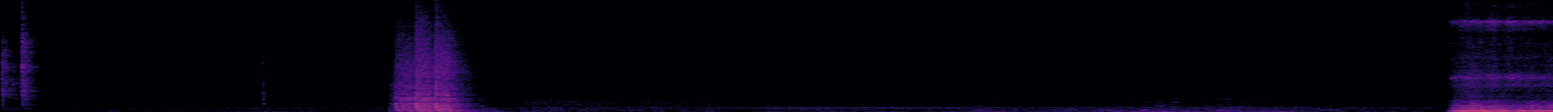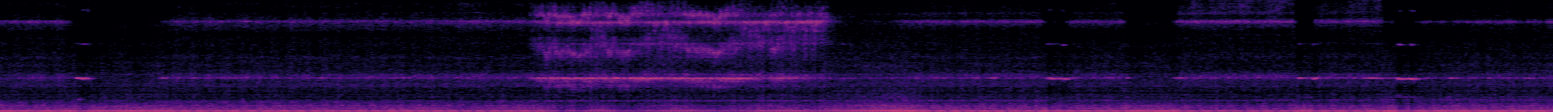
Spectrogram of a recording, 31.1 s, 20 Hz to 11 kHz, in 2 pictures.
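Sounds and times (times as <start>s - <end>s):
high whine of metal cutting: 14.6s - 31.0s
lathe motor hum: 14.6s - 31.0s.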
